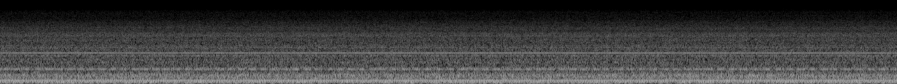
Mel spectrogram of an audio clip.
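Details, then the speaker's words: XWJNE 2000W pure sine wave inverter, 12V DC to 120V AC, showing 12.3 V with no faults on a near-100-degree day; its cooling fan kicks in with a steady even whir and hum, normal. "There's no faults, so it can keep on going. The fan just kicked in. You hear the fan noise."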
